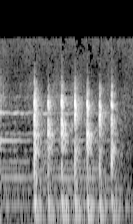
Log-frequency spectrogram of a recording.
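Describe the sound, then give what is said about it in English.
Seven quick, evenly spaced raps as a hunchback knocks on a gypsy girl's chamber door, a steady run of crisp knocks with nothing else heard. “And as the hunchback knocked on the gypsy girl's chamber door, he resolved to spare her the pain of this knowledge.”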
